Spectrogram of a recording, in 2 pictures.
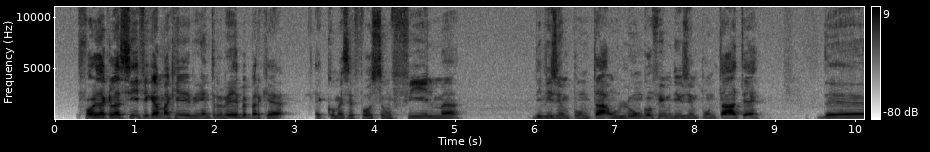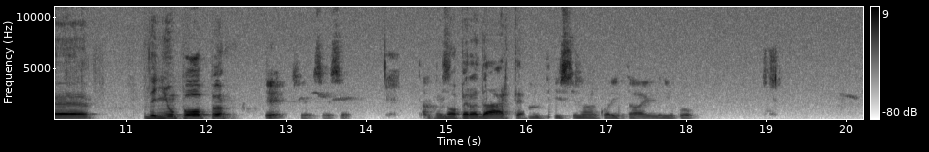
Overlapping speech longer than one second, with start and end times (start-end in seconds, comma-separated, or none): none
